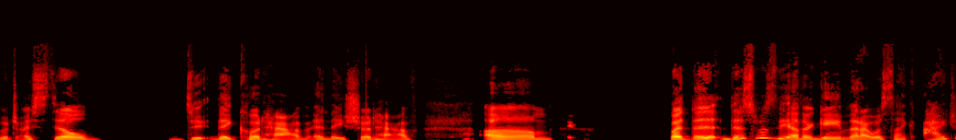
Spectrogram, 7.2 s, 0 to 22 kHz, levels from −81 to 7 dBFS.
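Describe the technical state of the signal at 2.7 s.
At 2.74 s the speech drops into a block of digital silence. The gap lasts about 2.9 ms, which fits a 128-sample buffer left unfilled. The output buffer was likely not written in time, so zeros went out instead of audio. The signal cuts straight to silence and straight back, with no fade. At this length it is heard as a tick rather than a hole.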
